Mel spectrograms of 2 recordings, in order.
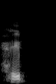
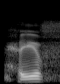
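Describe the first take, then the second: First: The word ends in a stopped p sound. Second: The word ends in an unstopped f sound. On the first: The speaker calls it wrong. "tidak dibaca hip" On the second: The speaker calls it right. "namun dibaca hif, tidak tertahan"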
